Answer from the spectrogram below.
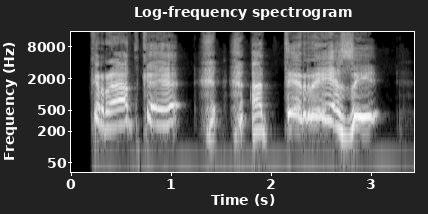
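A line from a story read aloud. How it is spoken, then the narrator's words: Strained, through laughter. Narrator (Russian): С трудом выдает он сквозь смех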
